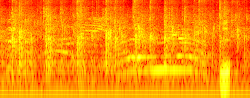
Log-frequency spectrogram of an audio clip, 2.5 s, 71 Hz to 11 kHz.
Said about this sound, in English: So we've seen 34 young kids say yes to Jesus that day, you guys. And the coolest thing about it is, yeah, you can clap. You can clap.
